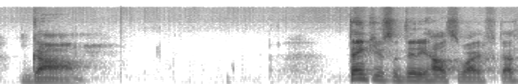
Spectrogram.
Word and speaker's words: GAM: The best way to contact Lord Ganesha is through the sound GAM. Thank you, Sadidi Housewife. That's how you spell it, G-A-M.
